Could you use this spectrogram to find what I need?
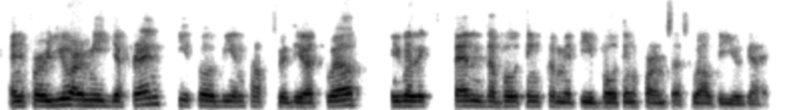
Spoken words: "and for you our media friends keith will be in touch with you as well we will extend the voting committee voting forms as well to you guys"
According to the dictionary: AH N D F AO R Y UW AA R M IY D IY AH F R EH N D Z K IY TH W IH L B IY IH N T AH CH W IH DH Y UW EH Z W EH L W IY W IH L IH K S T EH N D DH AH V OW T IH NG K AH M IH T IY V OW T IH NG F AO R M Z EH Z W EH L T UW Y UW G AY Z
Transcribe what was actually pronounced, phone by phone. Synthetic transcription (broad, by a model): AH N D F AO R Y UW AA R M IY D IY AH F R EH N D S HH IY S W IH L B IY IH N T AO S W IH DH Y UW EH S W EH L W IY W IH L IH K S T EH N D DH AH V OW T IH NG K AH M IH T IY V OW T IH NG F AO R M S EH S W EH L T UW Y UW G AY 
